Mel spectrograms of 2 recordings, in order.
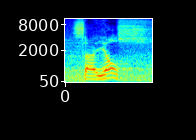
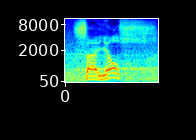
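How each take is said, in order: The two takes are said the same way.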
